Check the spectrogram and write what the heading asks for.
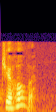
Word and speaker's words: Jehovah: The Germans pronounce it as a Y. So this is where we get Jehovah from.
